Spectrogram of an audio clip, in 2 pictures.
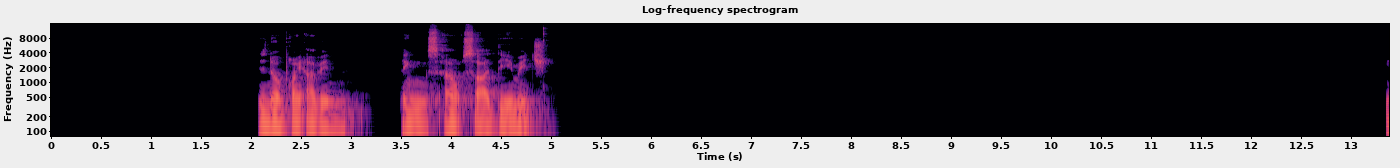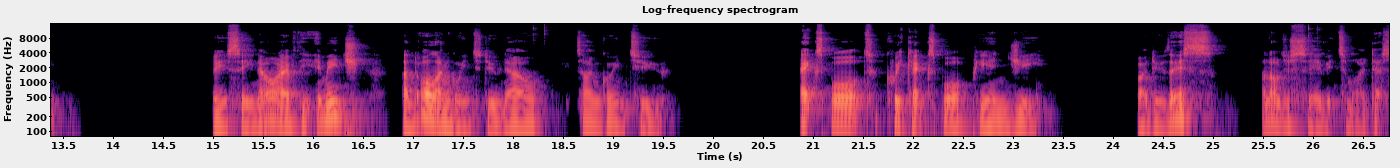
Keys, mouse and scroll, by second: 0.9-3.3 drag, 4.9-7.5 drag, 8.7-11.3 drag, 11.9 click, 12.0 click, 18.2 click, 23.5 click, 25.9 click.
